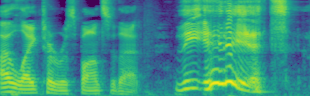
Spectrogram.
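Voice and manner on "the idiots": very high, very loud, shrill, galled, indignant outburst. Commenting on a scene, the speaker repeats a woman's line, mock-indignant. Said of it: "you could just hear the gall in her voice".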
